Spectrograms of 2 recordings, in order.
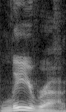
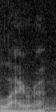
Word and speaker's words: lira: blah blah the Turkish lira lira that's how it's pronounced not the Lyra extended its slide with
